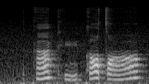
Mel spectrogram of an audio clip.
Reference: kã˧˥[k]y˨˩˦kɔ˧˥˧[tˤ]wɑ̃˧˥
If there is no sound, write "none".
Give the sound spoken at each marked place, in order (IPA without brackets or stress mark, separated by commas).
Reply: kʰ, tˤ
